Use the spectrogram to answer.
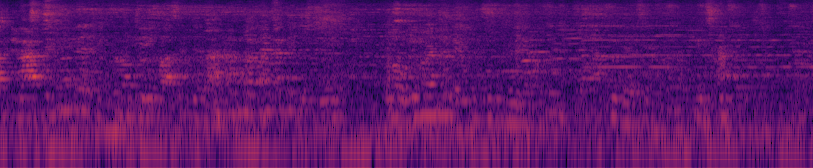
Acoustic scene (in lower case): restaurant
